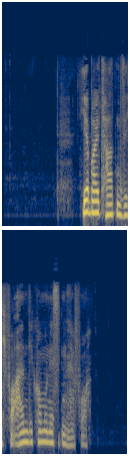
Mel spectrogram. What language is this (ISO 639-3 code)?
deu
